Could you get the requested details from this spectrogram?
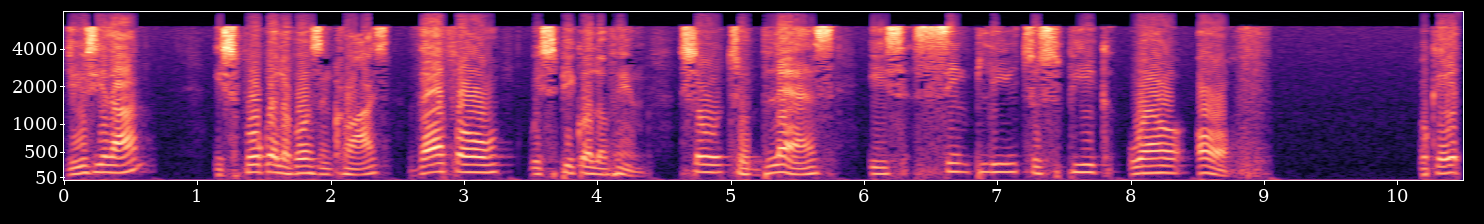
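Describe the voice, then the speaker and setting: A man's voice: medium pitch, mellow. Guy preaching a bible lesson, keeps asking okay? you see that?, kinda dull muffled recording. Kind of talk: bible teaching sermon.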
